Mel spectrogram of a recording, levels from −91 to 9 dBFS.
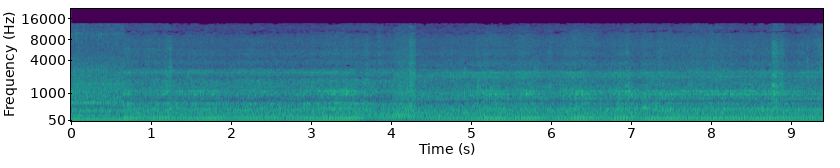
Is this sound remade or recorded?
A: remade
